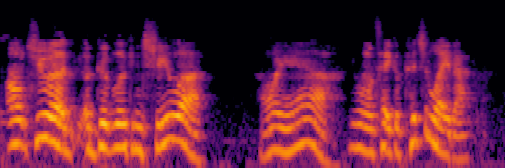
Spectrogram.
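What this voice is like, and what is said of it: Stereotypical fake Australian accent. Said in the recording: “They fake the accent ... My stereotypical Australian accent.”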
